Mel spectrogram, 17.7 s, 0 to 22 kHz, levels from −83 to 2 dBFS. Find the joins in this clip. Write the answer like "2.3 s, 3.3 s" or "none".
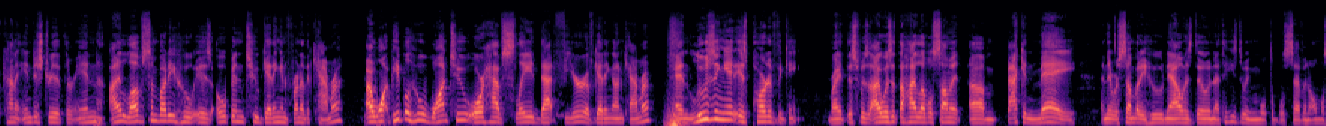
4.7 s, 8.8 s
